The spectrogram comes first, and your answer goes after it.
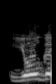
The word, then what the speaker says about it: yoga: Yoga is yoga, not yoga.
